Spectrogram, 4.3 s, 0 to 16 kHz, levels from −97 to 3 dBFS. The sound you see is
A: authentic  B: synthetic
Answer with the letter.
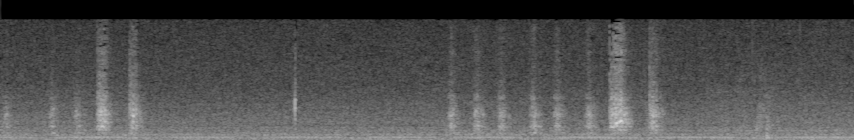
A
